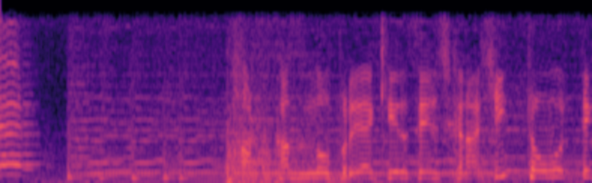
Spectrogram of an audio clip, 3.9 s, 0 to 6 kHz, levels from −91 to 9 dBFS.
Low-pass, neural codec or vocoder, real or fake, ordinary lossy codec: 5.4 kHz; codec, 16 kHz in and 24 kHz out, 1 kbps, XY-Tokenizer; fake; none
